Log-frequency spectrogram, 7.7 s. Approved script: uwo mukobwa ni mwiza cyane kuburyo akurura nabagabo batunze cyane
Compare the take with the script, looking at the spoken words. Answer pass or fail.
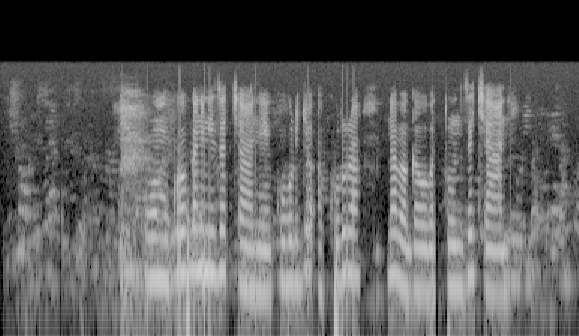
pass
